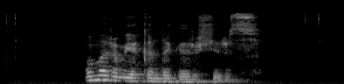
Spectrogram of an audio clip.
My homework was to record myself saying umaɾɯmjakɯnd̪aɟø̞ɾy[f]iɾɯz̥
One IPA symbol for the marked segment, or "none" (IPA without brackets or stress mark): ʃ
